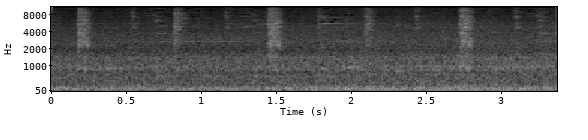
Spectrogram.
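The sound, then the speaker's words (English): Steady road rumble of a car cruising on a highway at about 70 on cruise control: a continuous low drone with a few brief, airy swells of hiss and no talking. “See, what is the speed limit? I think it's 70. Got it on cruise control a little bit. I think this is the third time I made this drive.”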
